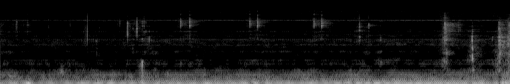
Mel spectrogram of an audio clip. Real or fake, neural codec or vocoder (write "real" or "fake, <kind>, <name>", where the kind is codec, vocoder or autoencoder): fake, vocoder, BigVGAN v2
